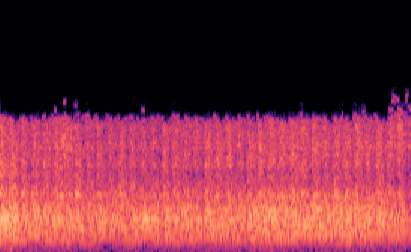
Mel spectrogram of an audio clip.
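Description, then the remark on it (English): A train rushes into a snow shed over winding mountain rails with a loud, steady, unbroken roar, its rumble filling the space evenly from start to finish with no voices. “Nearer and nearer it came, until finally the engine rushed into the funnel, and one by one the cars followed.”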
